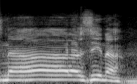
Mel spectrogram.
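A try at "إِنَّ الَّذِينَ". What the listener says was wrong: Kok panjang? Kenapa bisa hurufnya panjang? Huruf nunnya apa tanda baca di situ yang Anda gunakan sampai nunnya panjang, Ustaz?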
